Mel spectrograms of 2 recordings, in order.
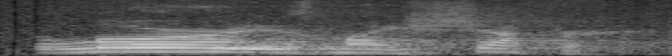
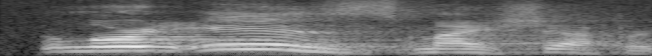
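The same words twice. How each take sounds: First: The stress is on the word shepherd. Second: The stress is on the word is.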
